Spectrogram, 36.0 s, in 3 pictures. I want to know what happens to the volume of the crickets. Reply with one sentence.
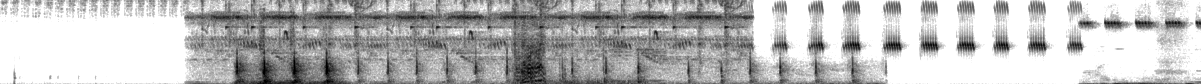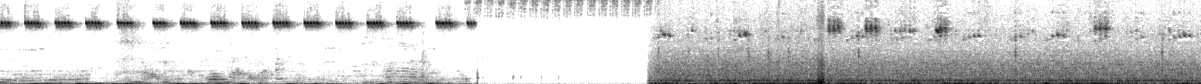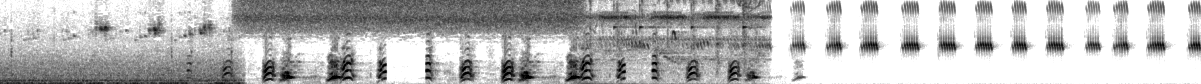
The volume of the crickets stays about the same.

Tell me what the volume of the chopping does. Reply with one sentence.
The volume of the chopping goes down.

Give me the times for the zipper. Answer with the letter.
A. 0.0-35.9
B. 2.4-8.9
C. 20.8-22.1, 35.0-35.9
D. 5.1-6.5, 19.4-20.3
D.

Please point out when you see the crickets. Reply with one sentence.
You can hear the crickets from 0.0 to 35.9 s.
